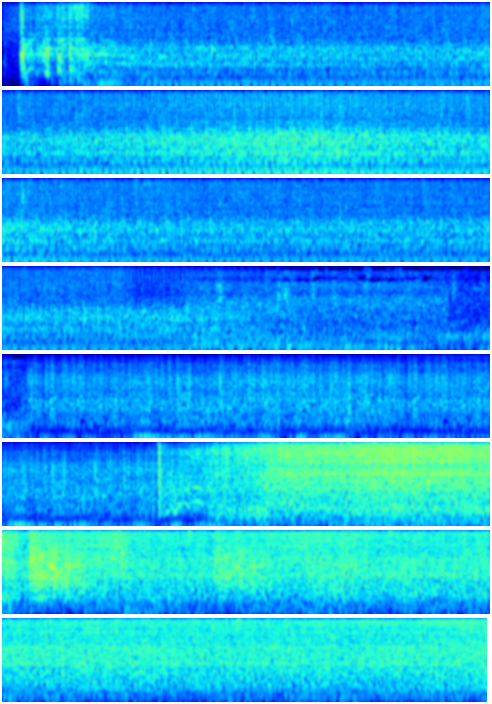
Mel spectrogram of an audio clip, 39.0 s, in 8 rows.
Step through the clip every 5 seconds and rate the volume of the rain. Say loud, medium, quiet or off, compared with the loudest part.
quiet, quiet, quiet, medium, medium, loud, loud, loud.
